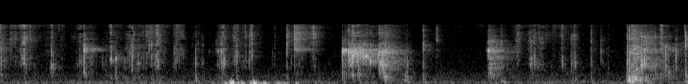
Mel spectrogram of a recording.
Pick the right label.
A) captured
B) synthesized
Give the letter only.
A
